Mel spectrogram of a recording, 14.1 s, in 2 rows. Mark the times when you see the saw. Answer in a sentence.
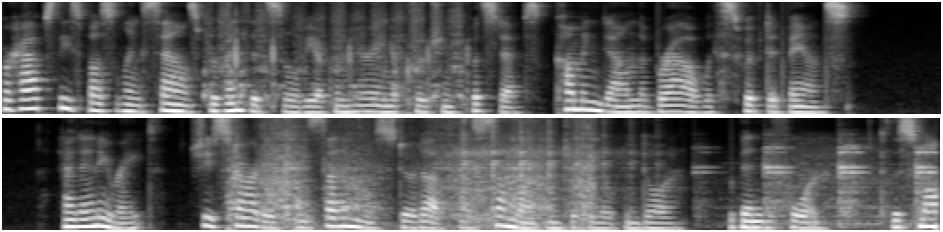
The saw can be heard from 1.6 to 3.5 s and from 8.8 to 11.6 s.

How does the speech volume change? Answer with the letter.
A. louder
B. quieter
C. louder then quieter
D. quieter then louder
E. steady
E.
